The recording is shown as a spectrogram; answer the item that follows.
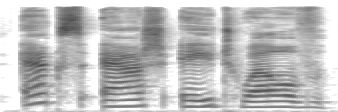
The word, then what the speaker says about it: X Æ A-12: Musk said in a podcast that the name is pronounced X-A-12 Musk.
